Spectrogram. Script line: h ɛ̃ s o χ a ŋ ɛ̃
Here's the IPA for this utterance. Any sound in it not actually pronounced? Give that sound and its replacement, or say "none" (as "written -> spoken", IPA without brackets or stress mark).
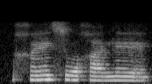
h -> χ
